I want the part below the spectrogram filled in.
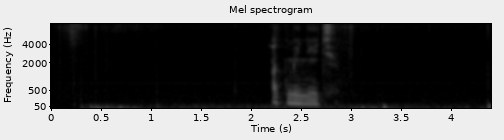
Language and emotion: Russian, neutral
